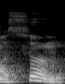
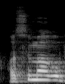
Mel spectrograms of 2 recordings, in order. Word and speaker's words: assume: 다음에 가정하다라고 하는 단어가 assume인데 assume이라고 발음하지 말고 미국식 발음 assume. 그리고 assume하고 비슷한 뜻으로 가정하다일 때는 presume이라고 하는 단어도 있어요.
